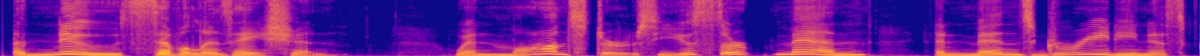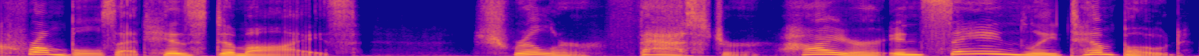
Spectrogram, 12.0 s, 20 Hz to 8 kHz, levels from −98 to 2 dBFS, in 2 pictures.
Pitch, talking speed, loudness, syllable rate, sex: 225 Hz, 95 wpm, -21 LUFS, 3.8 syllables/s, female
